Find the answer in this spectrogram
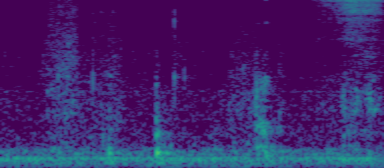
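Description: Near silence: room tone with a faint steady hum and a soft click about a second in.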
